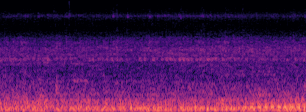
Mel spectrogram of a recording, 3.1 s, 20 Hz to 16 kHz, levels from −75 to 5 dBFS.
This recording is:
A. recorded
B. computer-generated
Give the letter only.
B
